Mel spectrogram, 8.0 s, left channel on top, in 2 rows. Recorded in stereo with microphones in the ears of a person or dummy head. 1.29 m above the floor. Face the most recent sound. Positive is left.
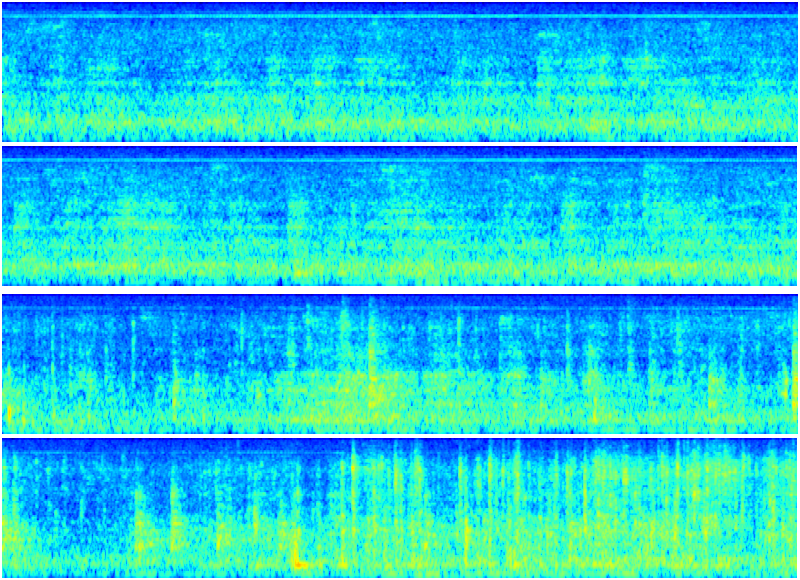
No sound to turn to.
